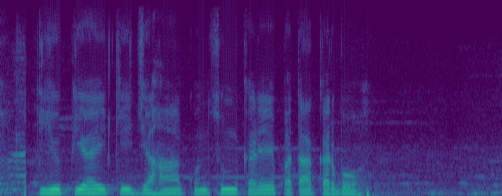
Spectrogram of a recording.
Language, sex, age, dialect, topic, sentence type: Magahi, male, 18-24, Northeastern/Surjapuri, banking, question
